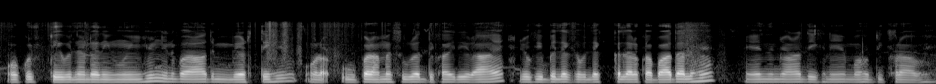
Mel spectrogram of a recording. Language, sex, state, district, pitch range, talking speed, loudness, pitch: Hindi, male, Chhattisgarh, Bilaspur, 115-120 Hz, 220 wpm, -20 LUFS, 115 Hz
